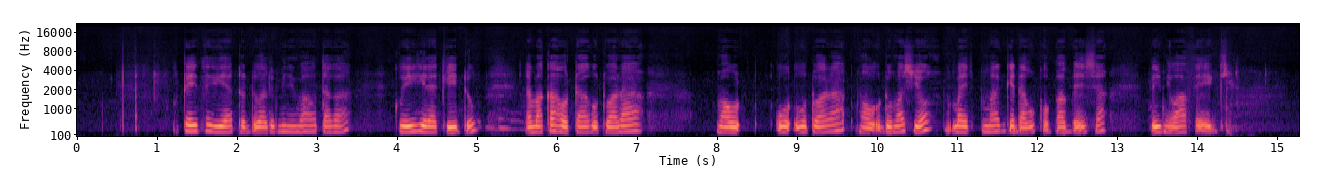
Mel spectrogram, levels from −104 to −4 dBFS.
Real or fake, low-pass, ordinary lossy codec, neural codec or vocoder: fake; 19.8 kHz; none; codec, 44.1 kHz, 7.8 kbps, Pupu-Codec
